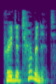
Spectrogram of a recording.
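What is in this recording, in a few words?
"predeterminate", British English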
